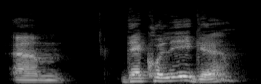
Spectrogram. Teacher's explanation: the G is in between two E's, two vowels, and so it gets very distinct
